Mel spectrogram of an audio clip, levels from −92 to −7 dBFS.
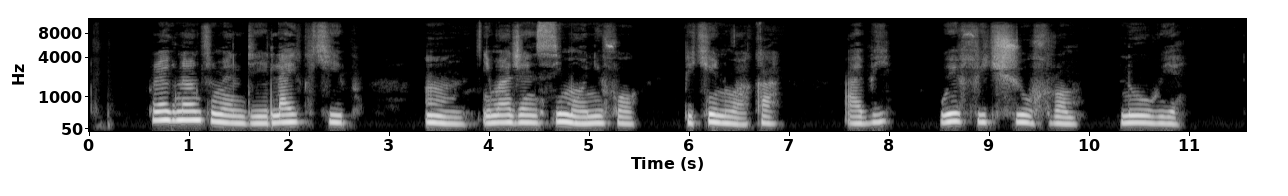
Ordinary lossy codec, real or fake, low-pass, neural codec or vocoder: AAC, 48 kbps; real; 10.8 kHz; none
